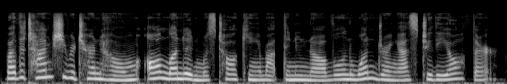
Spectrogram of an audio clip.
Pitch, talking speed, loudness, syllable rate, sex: 235 Hz, 235 wpm, -16 LUFS, 5.9 syllables/s, female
